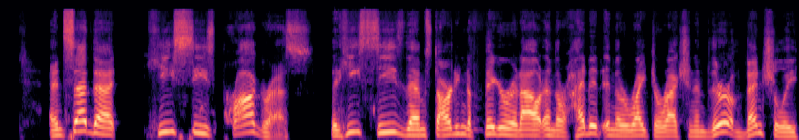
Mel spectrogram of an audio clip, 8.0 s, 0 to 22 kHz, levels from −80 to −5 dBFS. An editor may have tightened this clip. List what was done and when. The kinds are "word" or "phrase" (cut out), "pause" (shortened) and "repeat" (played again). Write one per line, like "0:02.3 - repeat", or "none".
none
